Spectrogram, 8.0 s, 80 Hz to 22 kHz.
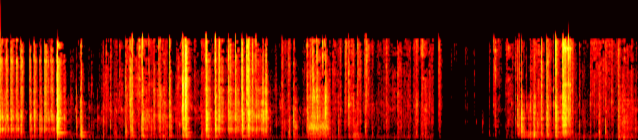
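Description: Thread die in a hand-turned die stock being worked down a freshly screw-cut M24 x 1.5 steel lead screw, chasing the thread to finish it. It gives irregular metallic scraping and clicking, with a sharper click just under a second in and a short pause a little past the middle.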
